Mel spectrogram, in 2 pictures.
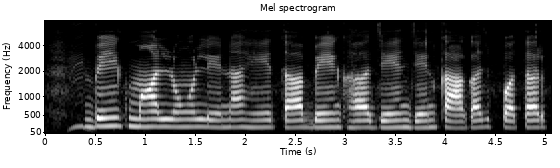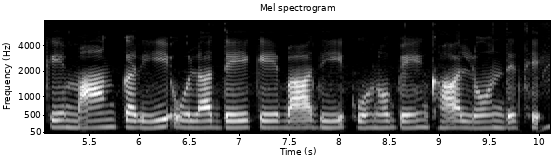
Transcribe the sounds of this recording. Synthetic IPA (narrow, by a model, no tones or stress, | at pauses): bẽːkmãloːnleːnaɦẽt̪abẽːkɦad͡ʒeːnd͡ʒeːnkaːɡəd͡ʒpət̪əɾkemaːŋɡkəɾɦiʔoːlaːd̪eːkeba̰ːd̪ɦikoːnobẽːkɦa̰loːnd̪eːt̪ʰeː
